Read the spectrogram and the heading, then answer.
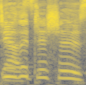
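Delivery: furious, shrill, banshee-like screamed yell. Playing an angry screaming wife banshee in a bit: yelling like an angry banshee wife. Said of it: "As I'm yelling".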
